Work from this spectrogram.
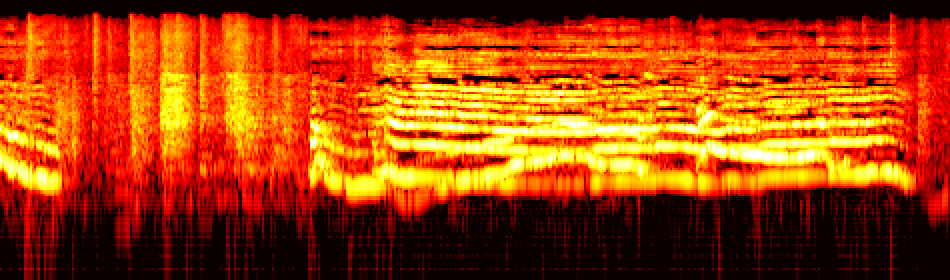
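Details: Pet dog "talking" indoors: after a few seconds of a person's voice, a long, sustained, wavering howl-like moan holds for about six seconds, sliding slightly up and down in pitch before fading.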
